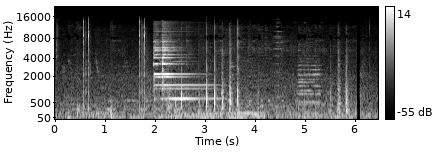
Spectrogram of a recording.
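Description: A few light taps, then a sharp metallic clang about two seconds in that rings on for about a second and a half, and a fainter ringing tone near five seconds.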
